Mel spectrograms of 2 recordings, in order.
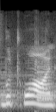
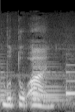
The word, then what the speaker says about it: Butuan: the main Center of kaga is bhan City pronounced as bhan and not buhuan first class highly urbanized City in the southern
